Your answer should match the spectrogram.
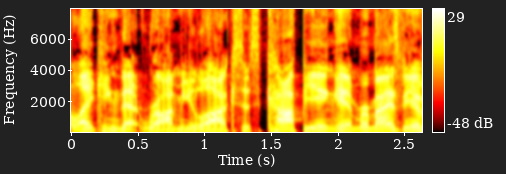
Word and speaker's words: Romulox: And interesting here how Dana Snyder keeps swapping between Romulox and Romulux, like L-U-X versus L-O-X. It's spelled L-O-X, so I assume it's Romulox.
